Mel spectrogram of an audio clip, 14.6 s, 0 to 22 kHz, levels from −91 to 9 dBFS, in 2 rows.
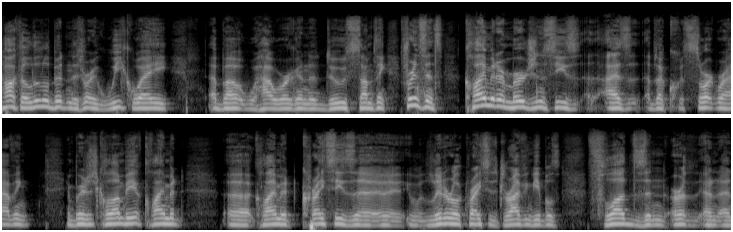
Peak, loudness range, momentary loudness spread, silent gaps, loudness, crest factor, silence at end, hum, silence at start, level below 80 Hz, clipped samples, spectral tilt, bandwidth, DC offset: -8 dBFS; 2 LU; 9 LU; none; -26 LUFS; 18 dB; 0 s; none; 0 s; -48 dBFS; under 0.1%; -6 dB/octave; 14 kHz; under 0.1%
